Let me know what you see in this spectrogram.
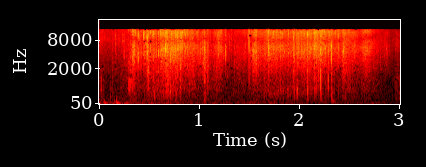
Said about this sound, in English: We continue in silence, hearing the crunch of leaves beneath our feet and smelling the wafts of rosemary and thyme set off by our touch.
